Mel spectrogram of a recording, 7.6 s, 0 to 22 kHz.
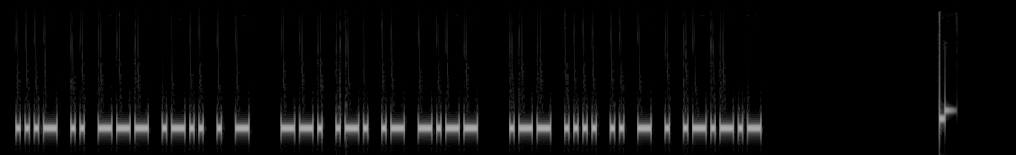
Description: Morse code, heard as a keyed tone, about 34 wpm, 700 Hz. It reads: VIOLET GRAY WHITE.
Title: Pangram Challenge v2 - 35wpm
